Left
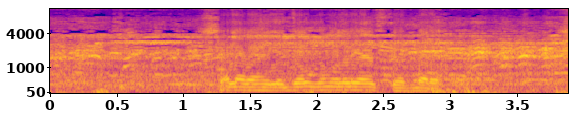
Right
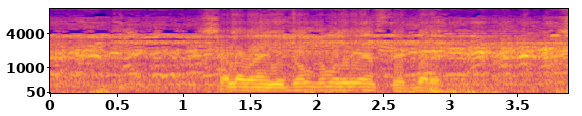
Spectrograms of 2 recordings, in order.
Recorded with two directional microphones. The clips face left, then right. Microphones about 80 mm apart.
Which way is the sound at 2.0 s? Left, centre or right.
Right.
